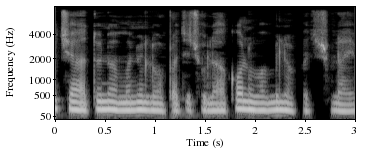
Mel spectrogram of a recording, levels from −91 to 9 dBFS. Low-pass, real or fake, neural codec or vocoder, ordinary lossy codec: 7.2 kHz; real; none; none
